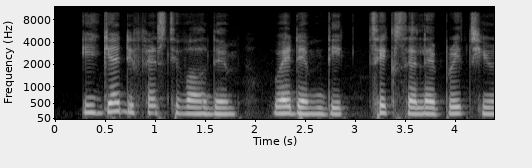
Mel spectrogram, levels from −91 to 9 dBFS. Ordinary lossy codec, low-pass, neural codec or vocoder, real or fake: MP3, 96 kbps; 9.9 kHz; vocoder, 22.05 kHz, 80 mel bands, WaveNeXt; fake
